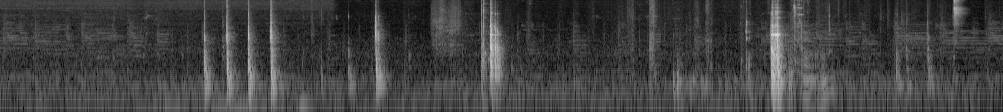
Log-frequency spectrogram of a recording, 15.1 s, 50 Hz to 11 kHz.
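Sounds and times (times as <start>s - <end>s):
wooden mallet knocking on wood: 3.1s - 4.2s, 5.2s - 5.8s.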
